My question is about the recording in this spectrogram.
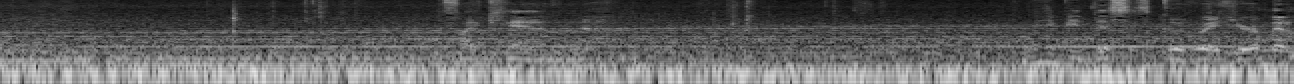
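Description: Steady low rumble of a moving camper van heard from inside the cab, with a few faint light knocks. Steady droning tones sit over it without a break.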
